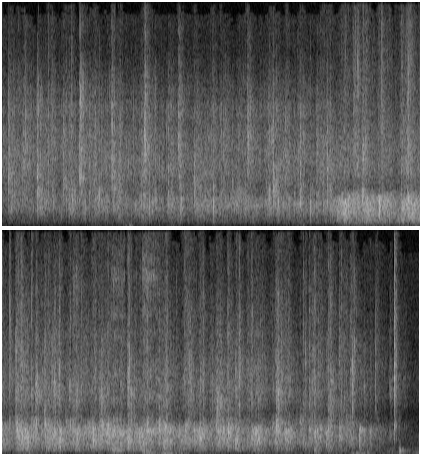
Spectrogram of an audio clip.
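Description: Audience applauding, a dense patter of many hands clapping that grows louder about three and a half seconds in and stops abruptly near the end.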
